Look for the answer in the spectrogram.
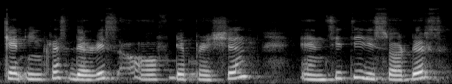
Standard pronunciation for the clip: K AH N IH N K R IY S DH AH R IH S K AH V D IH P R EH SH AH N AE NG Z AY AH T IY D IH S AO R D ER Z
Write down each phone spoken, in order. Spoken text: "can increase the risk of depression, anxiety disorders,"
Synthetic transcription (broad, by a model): K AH N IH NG K R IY S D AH R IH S AH F D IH P R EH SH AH N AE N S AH T IY D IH S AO R D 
